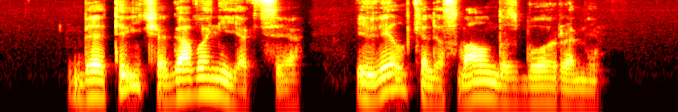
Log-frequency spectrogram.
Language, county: Lithuanian, Kaunas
